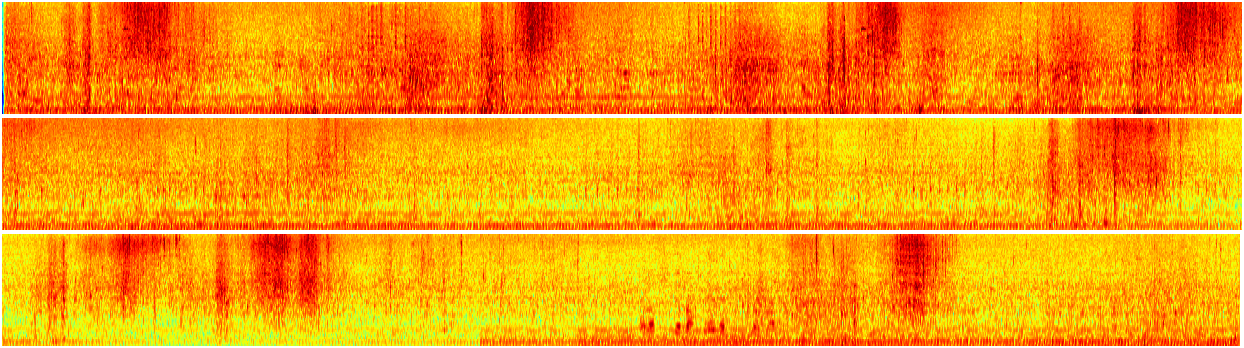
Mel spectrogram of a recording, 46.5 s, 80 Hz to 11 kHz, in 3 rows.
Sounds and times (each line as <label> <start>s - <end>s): sea hitting the boat 0.0s - 46.4s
